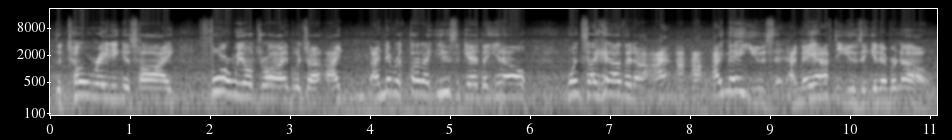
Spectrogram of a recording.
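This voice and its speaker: A middle-aged American man vlogging in a casual, rambling storytelling style, halting and blunt, with some mild swearing. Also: high-pitched. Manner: halting, blunt, mildly profane. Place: inside a pickup truck on the road. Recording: steady vehicle cabin noise.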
